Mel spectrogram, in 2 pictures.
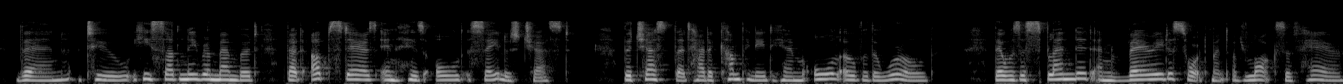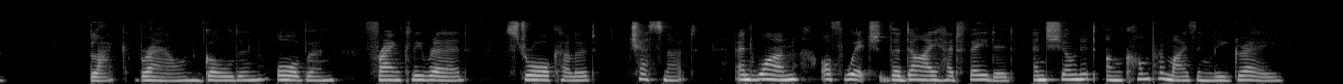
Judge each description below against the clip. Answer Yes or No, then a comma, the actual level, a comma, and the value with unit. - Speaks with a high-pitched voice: Yes, high, 205 Hz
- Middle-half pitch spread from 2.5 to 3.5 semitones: Yes, average, 3.0 semitones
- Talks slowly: Yes, slow, 125 wpm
